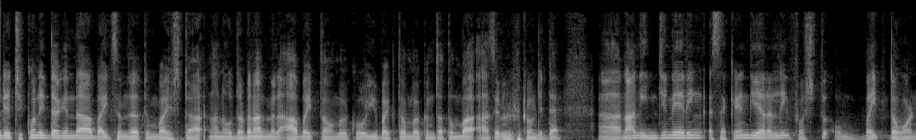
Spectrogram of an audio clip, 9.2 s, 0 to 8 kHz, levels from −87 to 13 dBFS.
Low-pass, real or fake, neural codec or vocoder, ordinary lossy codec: none; fake; codec, 16 kHz, 1.1 kbps, Voila-Tokenizer; none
